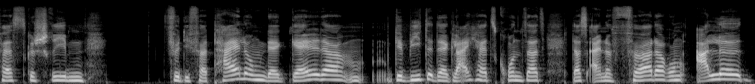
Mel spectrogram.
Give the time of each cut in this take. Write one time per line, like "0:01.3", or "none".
none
